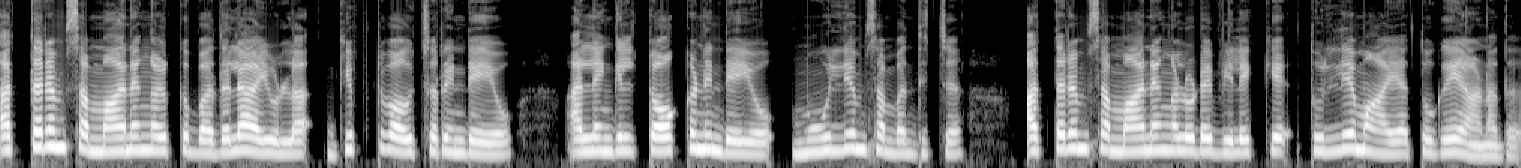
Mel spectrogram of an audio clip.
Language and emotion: Malayalam, neutral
